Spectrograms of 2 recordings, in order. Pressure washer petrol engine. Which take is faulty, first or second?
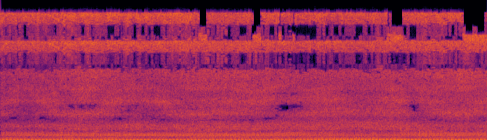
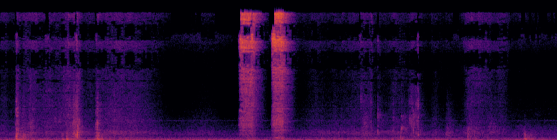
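second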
